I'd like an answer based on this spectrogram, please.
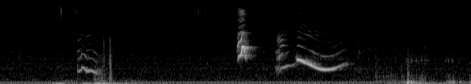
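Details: Indoors on webcam, Molly, an eight-month-old female Yorkshire Terrier, talks back after being scolded: a string of whiny, yodel-like vocalizations, one short sharp squeak, then a longer wavering moan that bends down and back up, over low room hum.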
